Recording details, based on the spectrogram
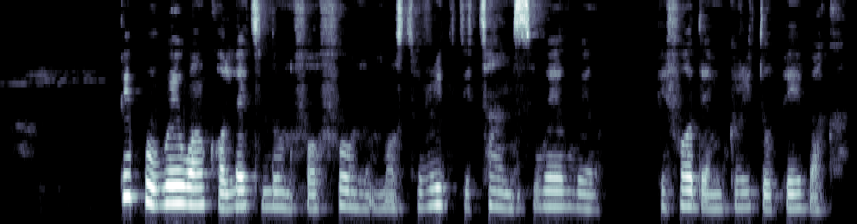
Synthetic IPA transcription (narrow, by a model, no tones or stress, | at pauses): pipulwewɔ̃nkʰɔlɛk̚tlõnfɔfonmɔstɹid͡ʒditʰãmswɛlwɛl | b̥ifɔdɛ̃mɡɹitopʰebak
